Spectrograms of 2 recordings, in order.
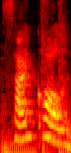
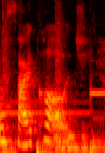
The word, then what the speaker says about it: psychology: Em inglês, por exemplo, psicologia é psychology, porque o P é mudo e a gente nem fala, certo? Então, psychology, tá vendo?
